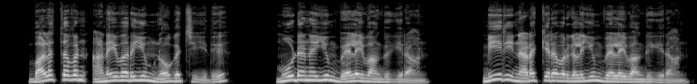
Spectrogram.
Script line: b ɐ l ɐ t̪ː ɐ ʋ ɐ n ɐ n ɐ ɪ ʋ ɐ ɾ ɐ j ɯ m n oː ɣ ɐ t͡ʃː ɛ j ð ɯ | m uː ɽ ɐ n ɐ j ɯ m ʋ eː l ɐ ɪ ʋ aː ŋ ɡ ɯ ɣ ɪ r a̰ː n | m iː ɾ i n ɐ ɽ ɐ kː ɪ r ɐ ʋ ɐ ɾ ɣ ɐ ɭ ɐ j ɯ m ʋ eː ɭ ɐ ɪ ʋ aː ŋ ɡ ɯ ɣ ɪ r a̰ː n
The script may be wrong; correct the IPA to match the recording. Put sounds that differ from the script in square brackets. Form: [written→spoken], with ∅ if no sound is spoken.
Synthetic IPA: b ɐ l ɐ t̪ː ɐ ʋ ɐ n ɐ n ɐ ɪ ʋ ɐ ɾ ɐ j ɯ m n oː ɣ ɐ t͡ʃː ɛ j ð ɯ | m uː ɽ ɐ n ɐ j ɯ m ʋ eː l ɐ ɪ ʋ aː ŋ ɡ ɯ ɣ ɪ r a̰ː n | m iː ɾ i n ɐ ɽ ɐ kː ɪ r ɐ ʋ ɐ ɾ ɣ ɐ ɭ ɐ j ɯ m ʋ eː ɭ ɐ ɪ ʋ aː ŋ ɡ ɯ ɣ ɪ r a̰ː n

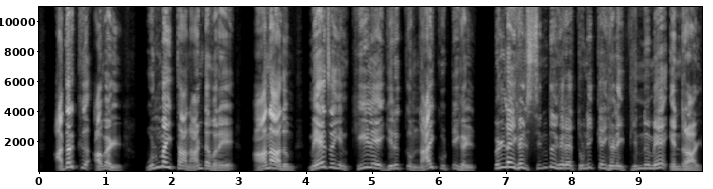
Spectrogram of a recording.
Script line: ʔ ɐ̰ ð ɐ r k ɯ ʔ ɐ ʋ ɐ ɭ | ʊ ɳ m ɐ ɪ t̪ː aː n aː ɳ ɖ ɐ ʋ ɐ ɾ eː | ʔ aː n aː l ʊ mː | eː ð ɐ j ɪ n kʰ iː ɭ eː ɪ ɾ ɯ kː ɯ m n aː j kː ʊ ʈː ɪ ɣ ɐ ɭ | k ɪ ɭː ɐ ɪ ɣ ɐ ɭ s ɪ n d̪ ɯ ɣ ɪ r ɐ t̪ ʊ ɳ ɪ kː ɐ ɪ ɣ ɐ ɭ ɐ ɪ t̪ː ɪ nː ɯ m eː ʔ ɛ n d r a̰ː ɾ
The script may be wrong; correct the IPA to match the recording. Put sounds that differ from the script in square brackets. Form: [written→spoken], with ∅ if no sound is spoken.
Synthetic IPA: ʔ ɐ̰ ð ɐ r k ɯ ʔ ɐ ʋ ɐ ɭ | ʊ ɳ m ɐ ɪ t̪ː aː n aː ɳ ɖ ɐ ʋ ɐ ɾ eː | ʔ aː n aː l [ʊ→ɯ] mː | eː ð ɐ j ɪ n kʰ iː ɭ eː ɪ ɾ ɯ kː ɯ m n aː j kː ʊ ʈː ɪ ɣ ɐ ɭ | [k→p] ɪ ɭː ɐ ɪ ɣ ɐ ɭ s ɪ n d̪ ɯ ɣ ɪ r ɐ t̪ ʊ ɳ ɪ kː ɐ ɪ ɣ ɐ ɭ ɐ ɪ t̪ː ɪ nː ɯ m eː ʔ ɛ n d r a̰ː [ɾ→ɭ]

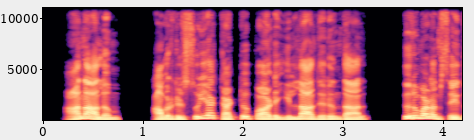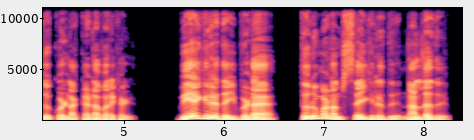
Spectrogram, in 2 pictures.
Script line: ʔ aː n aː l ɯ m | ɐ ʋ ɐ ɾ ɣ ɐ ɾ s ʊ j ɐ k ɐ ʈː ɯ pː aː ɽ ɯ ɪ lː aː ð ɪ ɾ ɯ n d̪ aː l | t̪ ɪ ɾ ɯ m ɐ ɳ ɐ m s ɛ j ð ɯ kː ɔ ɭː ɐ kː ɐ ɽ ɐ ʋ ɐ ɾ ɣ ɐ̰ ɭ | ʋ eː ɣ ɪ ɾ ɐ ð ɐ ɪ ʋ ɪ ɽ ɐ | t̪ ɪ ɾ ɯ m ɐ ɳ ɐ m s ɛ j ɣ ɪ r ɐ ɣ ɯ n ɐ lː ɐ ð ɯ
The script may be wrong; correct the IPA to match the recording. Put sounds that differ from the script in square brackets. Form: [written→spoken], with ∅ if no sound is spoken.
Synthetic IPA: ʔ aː n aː l ɯ m | ɐ ʋ ɐ ɾ ɣ ɐ [ɾ→ɭ] s ʊ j ɐ k ɐ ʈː ɯ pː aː ɽ ɯ ɪ lː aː ð ɪ ɾ ɯ n d̪ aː l | t̪ ɪ ɾ ɯ m ɐ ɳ ɐ m s ɛ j ð ɯ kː ɔ ɭː ɐ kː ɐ ɽ ɐ ʋ ɐ ɾ ɣ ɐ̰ ɭ | ʋ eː ɣ ɪ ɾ ɐ ð ɐ ɪ ʋ ɪ ɽ ɐ | t̪ ɪ ɾ ɯ m ɐ ɳ ɐ m s ɛ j ɣ ɪ r ɐ [ɣ→ð] ɯ n ɐ lː ɐ ð ɯ

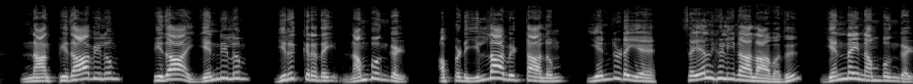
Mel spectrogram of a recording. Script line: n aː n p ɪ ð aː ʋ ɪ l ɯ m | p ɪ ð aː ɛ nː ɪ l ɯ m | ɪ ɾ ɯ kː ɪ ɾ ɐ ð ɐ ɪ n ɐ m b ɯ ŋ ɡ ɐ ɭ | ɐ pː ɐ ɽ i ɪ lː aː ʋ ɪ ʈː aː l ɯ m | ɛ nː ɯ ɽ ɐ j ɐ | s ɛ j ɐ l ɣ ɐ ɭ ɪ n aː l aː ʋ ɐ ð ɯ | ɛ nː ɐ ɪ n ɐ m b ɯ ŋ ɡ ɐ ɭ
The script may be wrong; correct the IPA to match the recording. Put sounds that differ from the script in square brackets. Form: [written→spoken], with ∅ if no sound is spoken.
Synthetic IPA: n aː n p ɪ ð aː ʋ ɪ l ɯ m | p ɪ ð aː ɛ nː ɪ l ɯ m | ɪ ɾ ɯ kː ɪ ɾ ɐ ð ɐ ɪ n ɐ m b ɯ ŋ ɡ ɐ ɭ | ɐ pː ɐ ɽ i ɪ lː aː ʋ ɪ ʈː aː l ɯ m | ɛ nː ɯ ɽ ɐ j ɐ | s ɛ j ɐ l ɣ ɐ ɭ ɪ n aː l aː ʋ ɐ ð ɯ | ɛ nː ɐ ɪ n ɐ m b ɯ ŋ ɡ ɐ ɭ

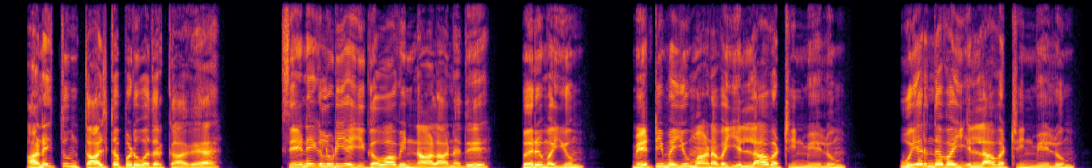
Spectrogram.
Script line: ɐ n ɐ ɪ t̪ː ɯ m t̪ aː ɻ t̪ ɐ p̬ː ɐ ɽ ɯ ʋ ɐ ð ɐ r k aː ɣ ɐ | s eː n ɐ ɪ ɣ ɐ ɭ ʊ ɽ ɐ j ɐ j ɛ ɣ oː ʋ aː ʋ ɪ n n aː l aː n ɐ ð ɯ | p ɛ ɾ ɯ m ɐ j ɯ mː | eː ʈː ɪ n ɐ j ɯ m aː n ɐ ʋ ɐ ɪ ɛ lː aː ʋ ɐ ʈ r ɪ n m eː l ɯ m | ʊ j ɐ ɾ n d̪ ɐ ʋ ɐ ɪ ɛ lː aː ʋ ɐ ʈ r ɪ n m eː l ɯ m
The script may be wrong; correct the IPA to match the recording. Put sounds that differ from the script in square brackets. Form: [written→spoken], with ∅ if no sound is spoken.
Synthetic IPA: ɐ n ɐ ɪ t̪ː ɯ m t̪ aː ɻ t̪ ɐ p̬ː ɐ ɽ ɯ ʋ ɐ ð ɐ r k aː ɣ ɐ | s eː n ɐ ɪ ɣ ɐ ɭ [ʊ→ɯ] ɽ ɐ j ɐ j ɛ ɣ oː ʋ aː ʋ ɪ n n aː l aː n ɐ ð ɯ | p ɛ ɾ ɯ m ɐ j ɯ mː | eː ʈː ɪ [n→m] ɐ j ɯ m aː n ɐ ʋ ɐ ɪ ɛ lː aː ʋ ɐ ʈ r ɪ n m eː l ɯ m | ʊ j ɐ ɾ n d̪ ɐ ʋ ɐ ɪ ɛ lː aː ʋ ɐ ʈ r ɪ n m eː l ɯ m

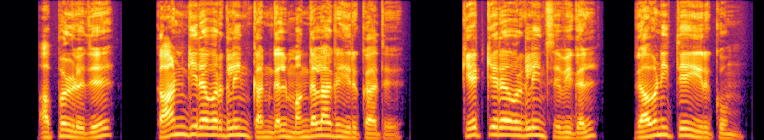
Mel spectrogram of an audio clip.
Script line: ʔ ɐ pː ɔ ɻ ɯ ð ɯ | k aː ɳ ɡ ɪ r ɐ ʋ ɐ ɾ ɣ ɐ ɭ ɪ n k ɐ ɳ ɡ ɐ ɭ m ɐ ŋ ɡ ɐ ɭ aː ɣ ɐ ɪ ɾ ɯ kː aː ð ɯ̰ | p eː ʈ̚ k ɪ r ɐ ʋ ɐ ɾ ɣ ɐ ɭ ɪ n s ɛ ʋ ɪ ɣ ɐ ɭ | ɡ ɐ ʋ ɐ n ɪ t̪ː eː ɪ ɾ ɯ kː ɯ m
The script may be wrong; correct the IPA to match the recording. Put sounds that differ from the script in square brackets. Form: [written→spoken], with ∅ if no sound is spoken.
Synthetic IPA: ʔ ɐ pː ɔ ɻ ɯ ð ɯ | k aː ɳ ɡ ɪ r ɐ ʋ ɐ ɾ ɣ ɐ ɭ ɪ n k ɐ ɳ ɡ ɐ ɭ m ɐ ŋ ɡ ɐ ɭ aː ɣ ɐ ɪ ɾ ɯ kː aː ð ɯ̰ | [p→k] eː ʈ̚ k ɪ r ɐ ʋ ɐ ɾ ɣ ɐ ɭ ɪ n s ɛ ʋ ɪ ɣ ɐ ɭ | ɡ ɐ ʋ ɐ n ɪ t̪ː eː ɪ ɾ ɯ kː ɯ m

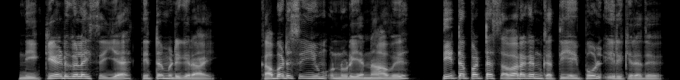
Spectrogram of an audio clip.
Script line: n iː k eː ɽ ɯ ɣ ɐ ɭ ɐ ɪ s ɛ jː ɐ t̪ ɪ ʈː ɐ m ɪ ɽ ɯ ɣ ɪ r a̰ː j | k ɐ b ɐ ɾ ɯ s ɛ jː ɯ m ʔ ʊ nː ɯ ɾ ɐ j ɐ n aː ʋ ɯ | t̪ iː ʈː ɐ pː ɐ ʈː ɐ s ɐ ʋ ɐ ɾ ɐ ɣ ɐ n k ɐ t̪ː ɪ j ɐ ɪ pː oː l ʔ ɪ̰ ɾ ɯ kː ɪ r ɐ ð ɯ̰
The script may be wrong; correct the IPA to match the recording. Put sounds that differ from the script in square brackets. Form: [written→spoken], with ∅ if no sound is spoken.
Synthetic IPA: n iː k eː ɽ ɯ ɣ ɐ ɭ ɐ ɪ s ɛ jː ɐ t̪ ɪ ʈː ɐ m ɪ ɽ ɯ ɣ ɪ r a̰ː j | k ɐ b ɐ [ɾ→ɽ] ɯ s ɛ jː ɯ m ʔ ʊ nː ɯ [ɾ→ɽ] ɐ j ɐ n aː ʋ ɯ | t̪ iː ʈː ɐ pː ɐ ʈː ɐ s ɐ ʋ ɐ ɾ ɐ ɣ ɐ n k ɐ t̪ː ɪ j ɐ ɪ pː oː l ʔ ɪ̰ ɾ ɯ kː ɪ r ɐ ð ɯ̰

